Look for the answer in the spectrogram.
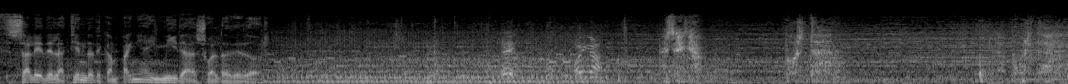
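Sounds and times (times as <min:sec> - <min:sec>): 
speech: 0:00.2 - 0:03.2, 0:05.0 - 0:07.2
vehicle engine running: 0:02.2 - 0:10.6.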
